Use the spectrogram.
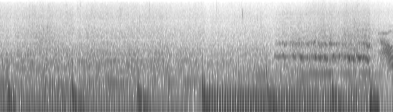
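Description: A car driven in the video game Rue Vally, a steady engine drone with repeated pitch shifts as gears change, and tire skidding squeals rising near the end.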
